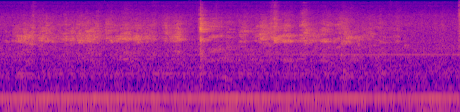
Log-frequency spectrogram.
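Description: A spoon scrapes against a bowl.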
